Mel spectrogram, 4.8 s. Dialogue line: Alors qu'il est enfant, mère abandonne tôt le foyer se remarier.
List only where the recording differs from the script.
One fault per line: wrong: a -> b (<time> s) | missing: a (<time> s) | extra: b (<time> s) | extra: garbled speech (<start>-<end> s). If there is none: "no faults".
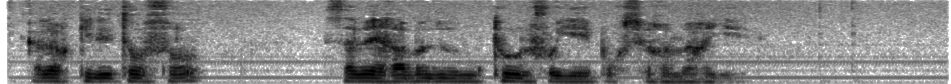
extra: sa (1.6 s)
extra: pour (2.9 s)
